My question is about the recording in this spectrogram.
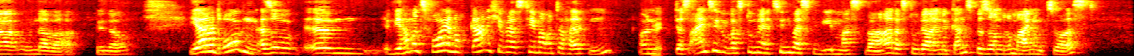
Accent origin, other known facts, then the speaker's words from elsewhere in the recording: North Rhine-Westphalia, Germany; Also gerade bei uns im Ruhrpott irgendwie, hallo, du kommst auch aus der Ecke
